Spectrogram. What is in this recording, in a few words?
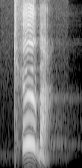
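"TUBA", English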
